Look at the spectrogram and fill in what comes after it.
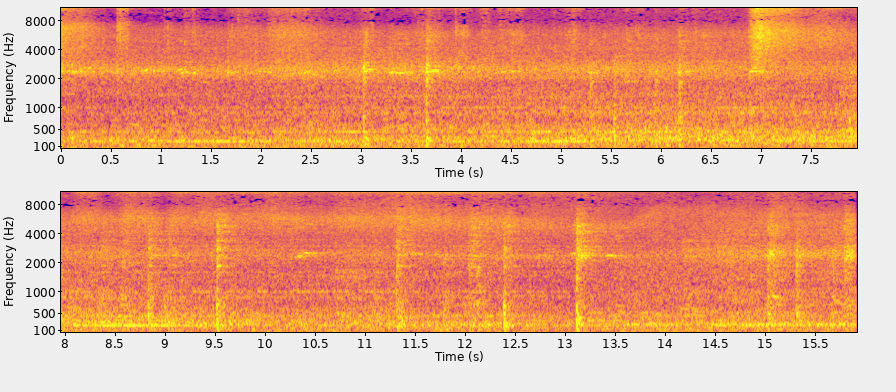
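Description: Passenger train coach rolling slowly along a station platform, heard from its open door: a steady rumble of wheels on rails, broken by a few sharp clicks over rail joints.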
